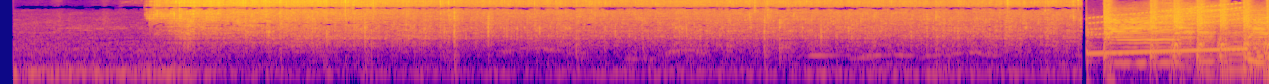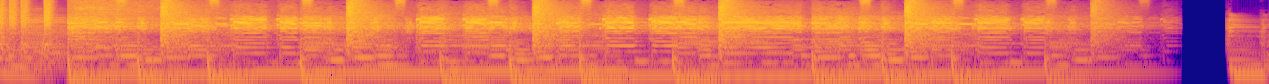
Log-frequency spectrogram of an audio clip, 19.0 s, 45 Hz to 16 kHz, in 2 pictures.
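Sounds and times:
fish sizzling in hot oil: 1.1 - 8.2
music: 8.2 - 19.0.

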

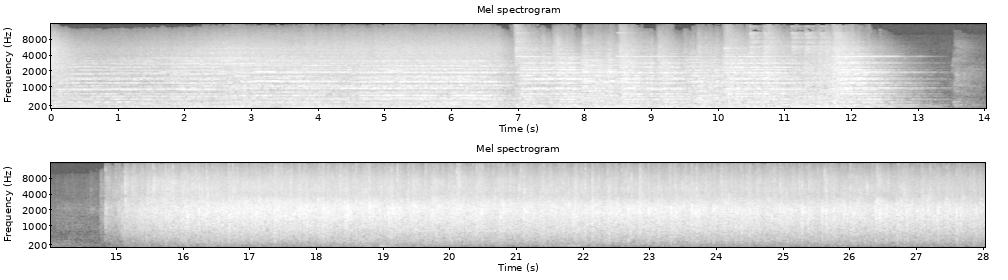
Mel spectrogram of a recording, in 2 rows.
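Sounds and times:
audience applauding: 14.8 - 28.0.

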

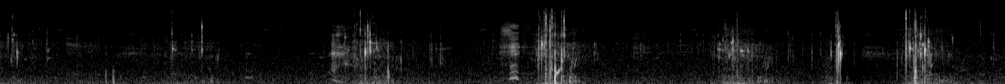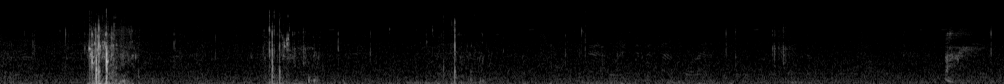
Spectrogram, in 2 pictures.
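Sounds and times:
river water splashing against camera: 0.0 - 2.4, 3.3 - 15.0.

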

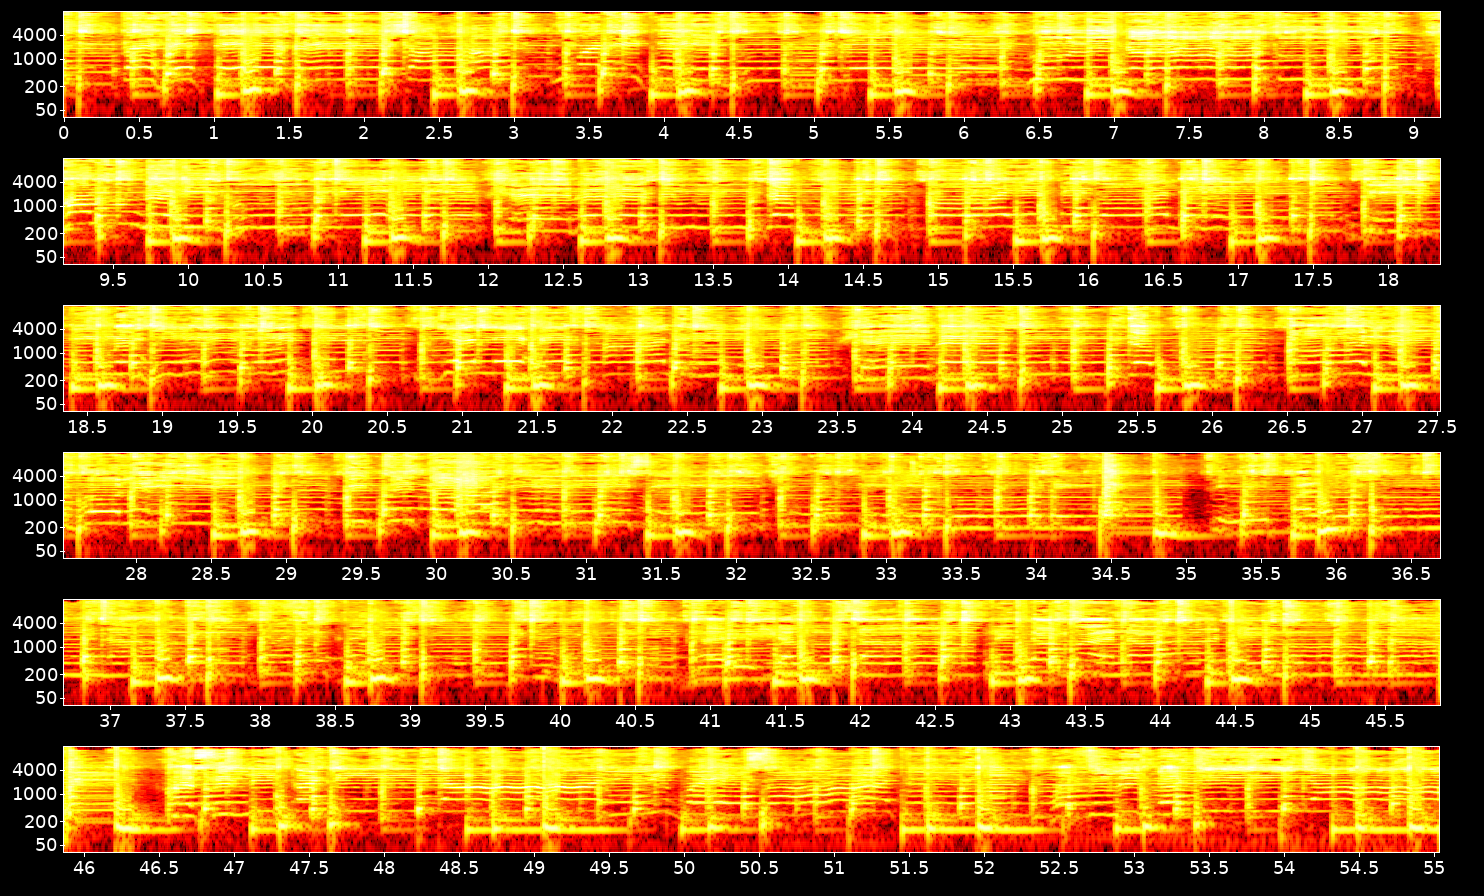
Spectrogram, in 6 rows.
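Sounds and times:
elderly woman singing: 0.0 - 34.6, 46.6 - 55.0
dholak drum beat: 0.0 - 55.0
harmonium chords: 0.0 - 55.0.

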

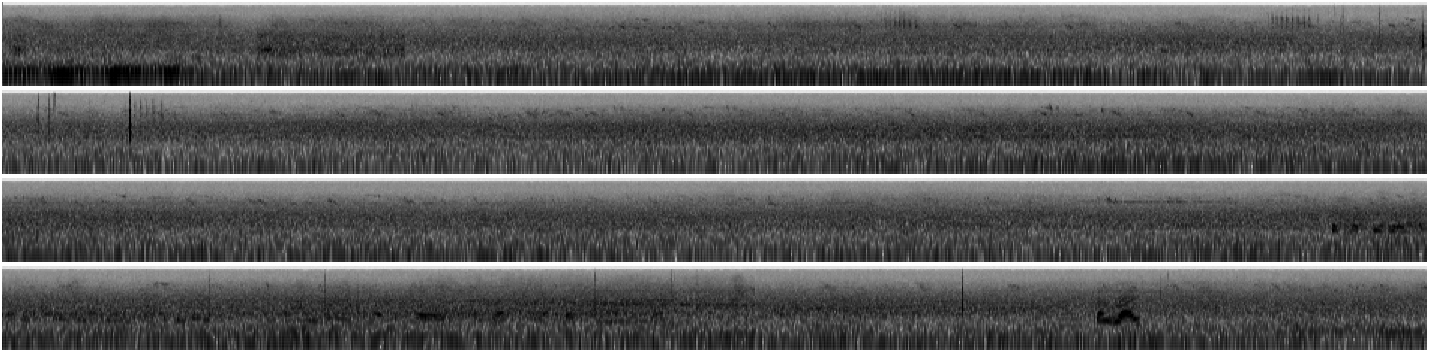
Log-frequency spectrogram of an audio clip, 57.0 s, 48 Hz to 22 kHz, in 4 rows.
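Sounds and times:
birds chirping: 0.0 - 57.0
distant turboprop engines running: 39.4 - 57.0.

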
